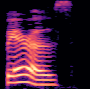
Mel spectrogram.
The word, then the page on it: barrows: British English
